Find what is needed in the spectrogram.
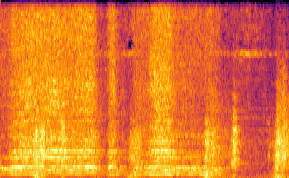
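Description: Two long blasts of a chord-like, multi-tone whistle over a steady low rumble that sets in about half a second in, with background music.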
